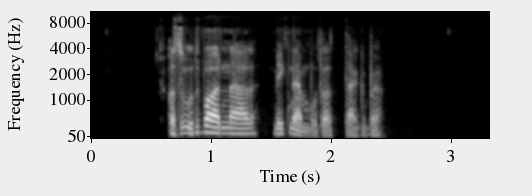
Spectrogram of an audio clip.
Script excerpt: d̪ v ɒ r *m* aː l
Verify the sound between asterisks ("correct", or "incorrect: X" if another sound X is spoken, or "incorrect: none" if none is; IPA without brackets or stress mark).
incorrect: n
